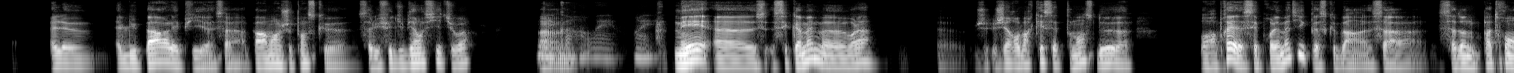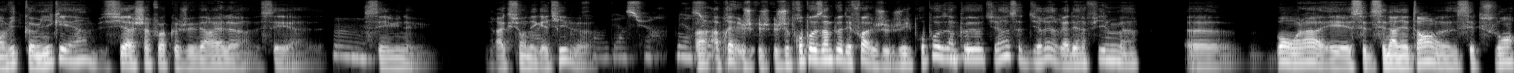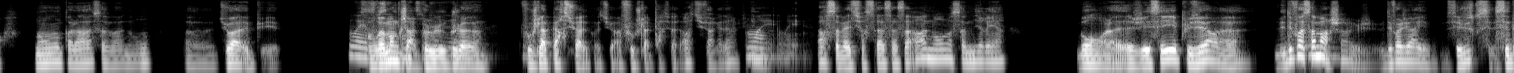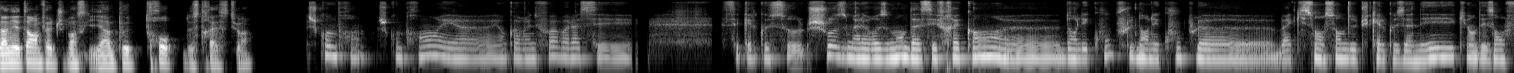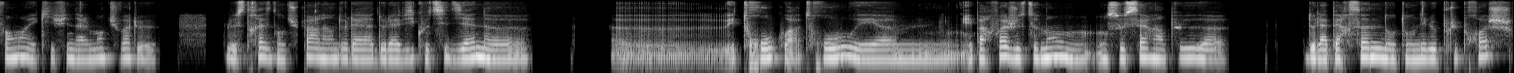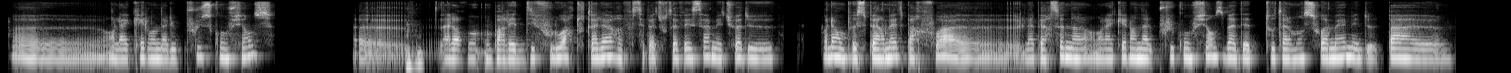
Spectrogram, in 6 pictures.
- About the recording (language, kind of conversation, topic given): French, advice, Comment puis-je mettre fin aux disputes familiales qui reviennent sans cesse ?
- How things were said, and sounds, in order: other background noise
